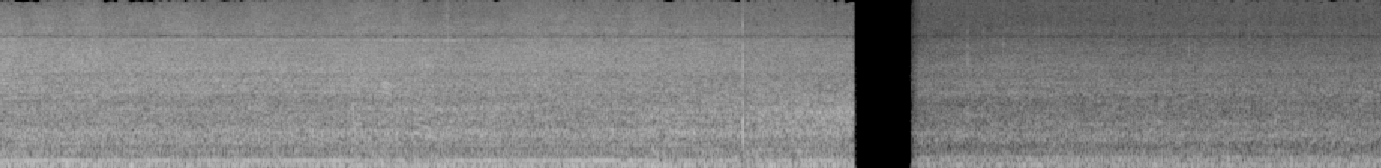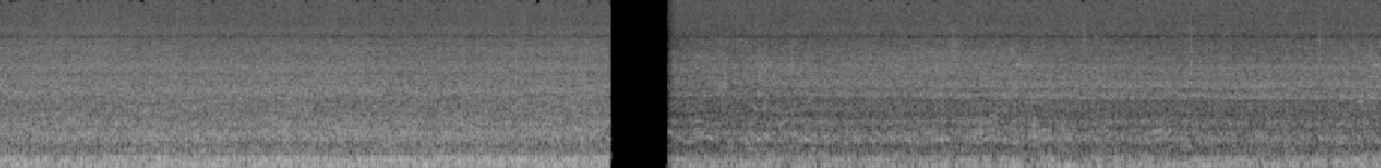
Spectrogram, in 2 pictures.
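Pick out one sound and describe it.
A docked ship's engine hums steadily nearby.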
